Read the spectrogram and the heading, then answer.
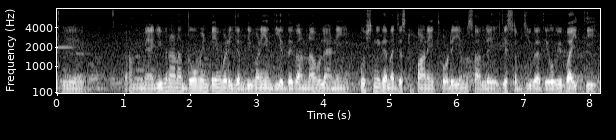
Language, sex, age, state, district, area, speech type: Dogri, male, 18-30, Jammu and Kashmir, Kathua, rural, spontaneous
